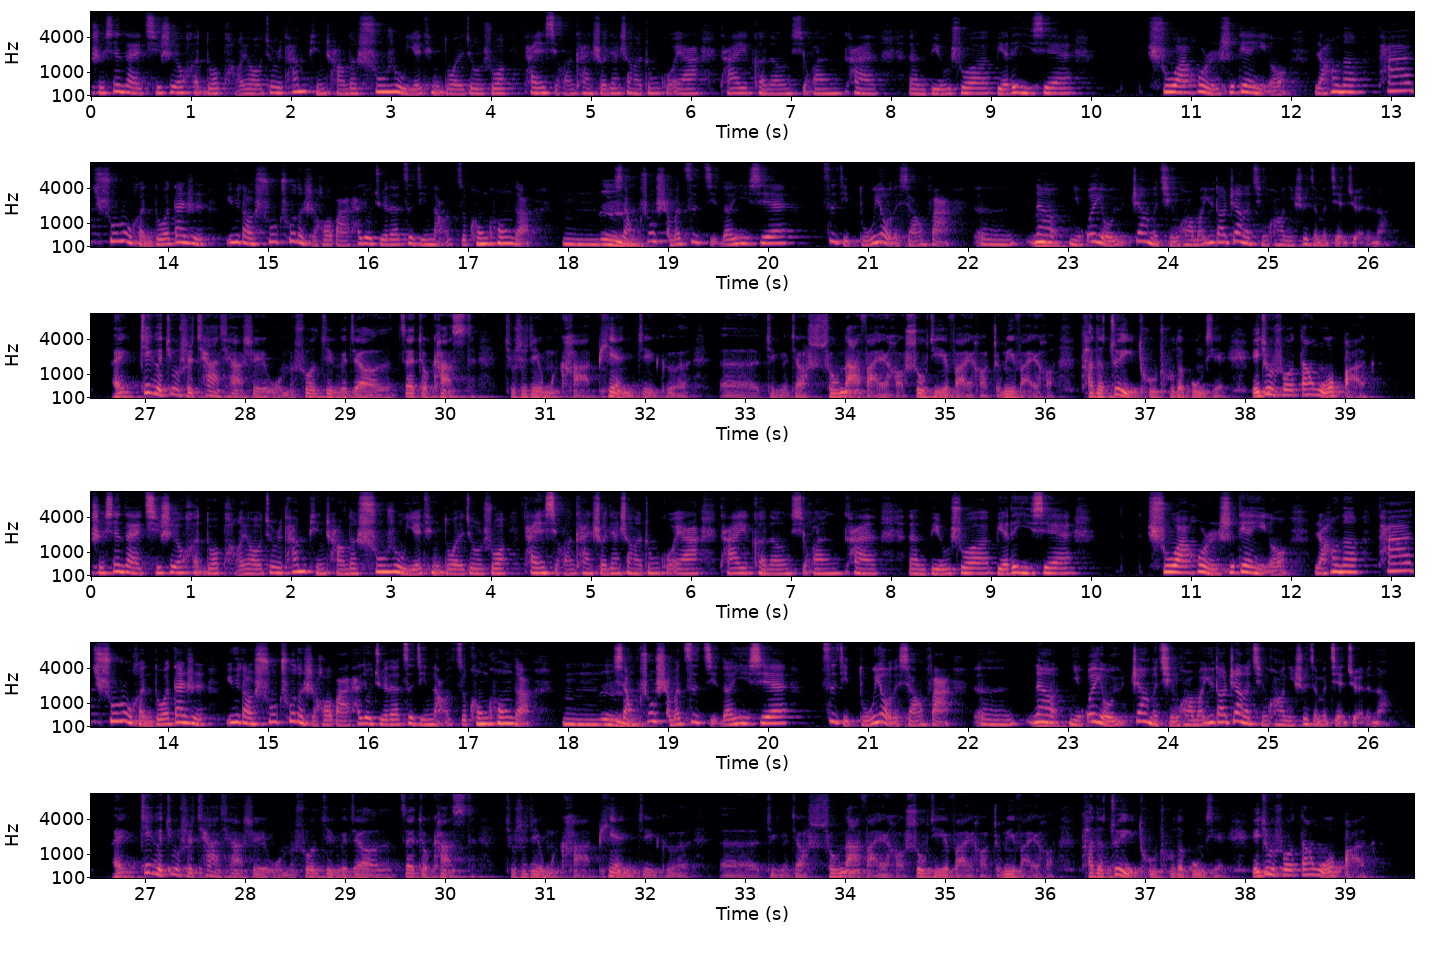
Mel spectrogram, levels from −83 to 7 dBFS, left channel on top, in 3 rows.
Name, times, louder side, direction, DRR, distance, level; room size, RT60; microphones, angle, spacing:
voice 1, 0.0-10.0 10.6-17.6 17.9-20.2 20.6-26.2, right 3 dB, 30° right, 0.5 m, -28 dB
voice 2, 18.3-18.7 22.6-22.9 26.7-39.3, left 2 dB, 30° left, 0.8 m, -30 dB
13.5 x 11.5 x 6.8 m
head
